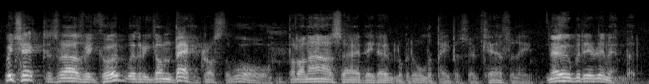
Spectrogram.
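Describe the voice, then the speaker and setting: A man's voice: lowish voice, big pitch swings, fast talker, fairly bright tone, husky, full character voice. An actor in radio drama playing a defensive spy in his late forties, curt, sardonic and guarded. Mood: terse, weary. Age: 40s. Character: bitter, defensive veteran British spy, aged forty-nine.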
